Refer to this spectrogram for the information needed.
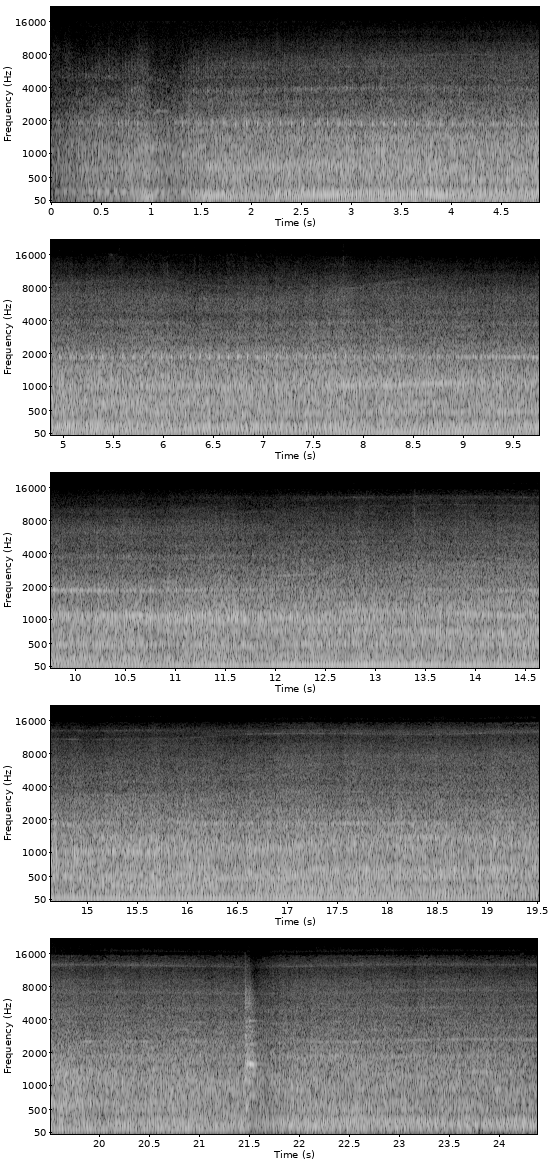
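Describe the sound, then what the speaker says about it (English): An off-highway log truck engine idles with a deep, steady rumble, close and constant, with a faint repeating beep and a brief hiss partway through. "So I'm at an off-highway truck."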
